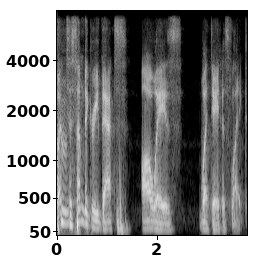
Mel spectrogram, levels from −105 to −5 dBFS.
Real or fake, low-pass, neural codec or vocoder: fake; 7.2 kHz; codec, 24 kHz, 6 kbps, HILCodec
